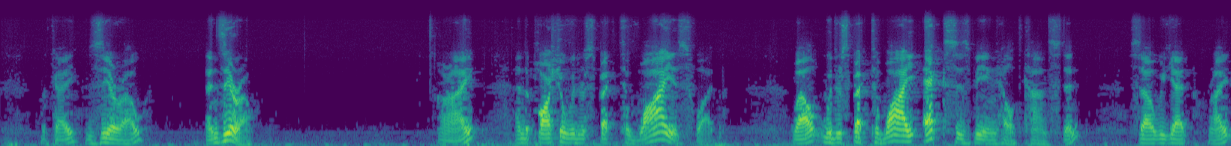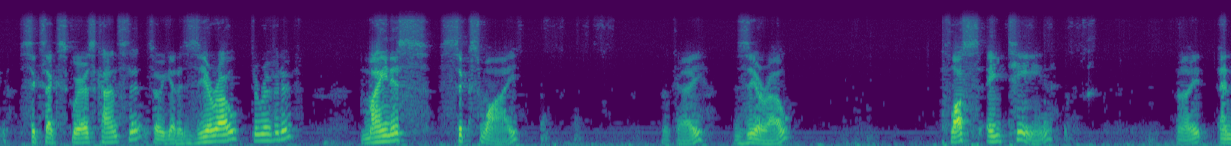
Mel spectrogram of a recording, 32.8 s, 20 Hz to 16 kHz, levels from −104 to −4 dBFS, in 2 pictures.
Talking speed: 85 wpm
